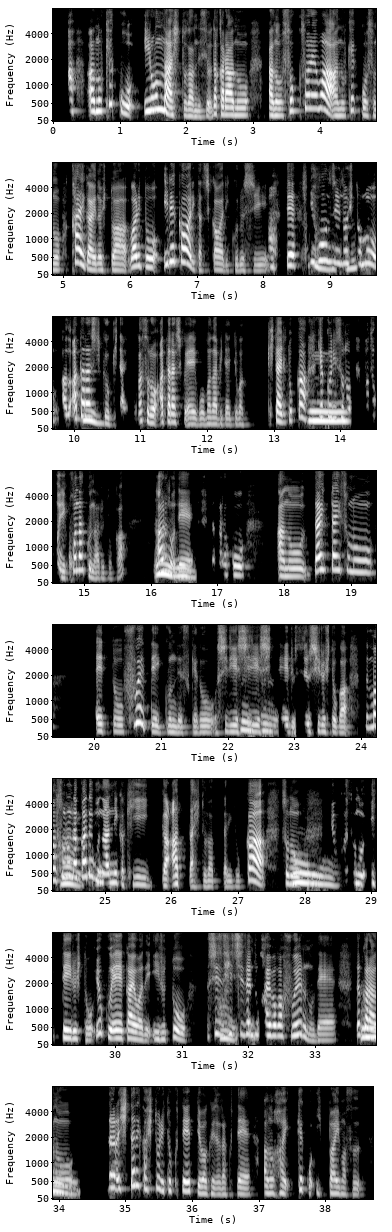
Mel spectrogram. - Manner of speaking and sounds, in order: none
- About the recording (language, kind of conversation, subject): Japanese, podcast, 趣味がきっかけで仲良くなった経験はありますか？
